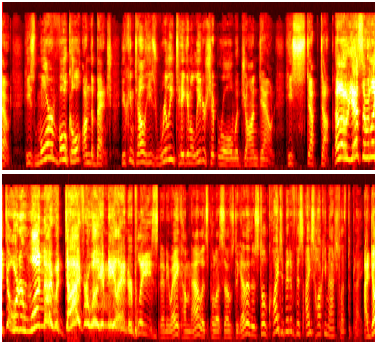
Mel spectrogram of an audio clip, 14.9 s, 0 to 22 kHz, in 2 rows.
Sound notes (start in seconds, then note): 9.9 a very bad British accent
